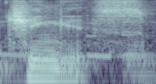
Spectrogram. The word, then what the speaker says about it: Chinggis: Most people have it completely wrong. Except really it should be Chinggis, but it's a bit pretentious so I don't say it.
